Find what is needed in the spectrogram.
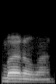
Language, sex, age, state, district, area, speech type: Gujarati, male, 30-45, Gujarat, Anand, rural, conversation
